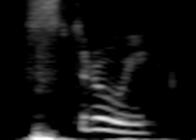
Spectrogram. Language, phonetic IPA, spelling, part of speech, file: Polish, [struj], strój, noun / verb, Pl-strój.ogg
